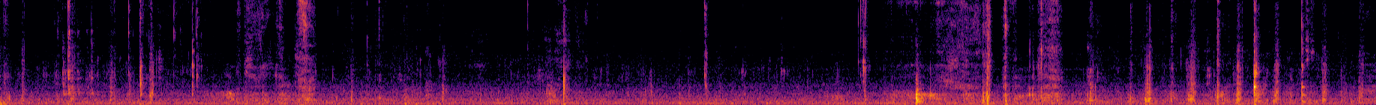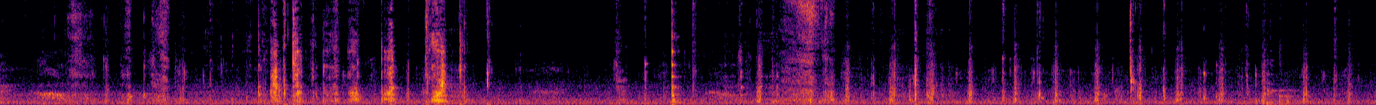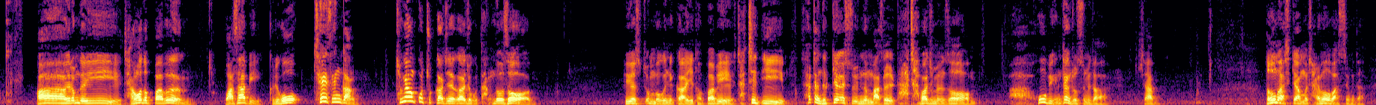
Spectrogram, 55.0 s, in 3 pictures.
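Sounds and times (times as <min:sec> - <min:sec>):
person chewing food: 0:00.1 - 0:37.0.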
